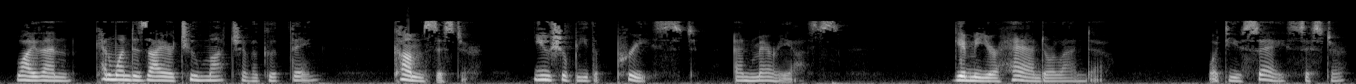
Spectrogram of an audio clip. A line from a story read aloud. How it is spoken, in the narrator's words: Celia choked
